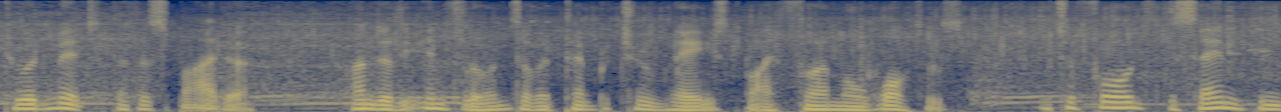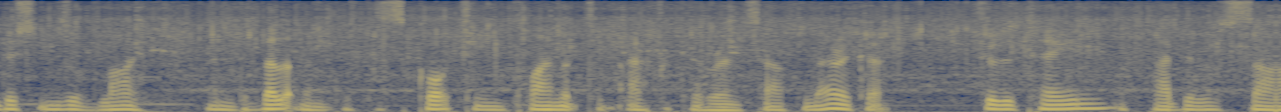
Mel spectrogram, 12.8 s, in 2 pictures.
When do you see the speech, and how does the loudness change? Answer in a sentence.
The speech can be heard from 0.1 to 12.7 s, at a steady volume.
